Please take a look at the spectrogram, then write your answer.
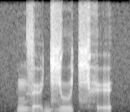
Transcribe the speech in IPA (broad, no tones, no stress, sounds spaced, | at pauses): n z ɛ̰ d͡ʑ ɯ t͡ɕʰ ḛ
